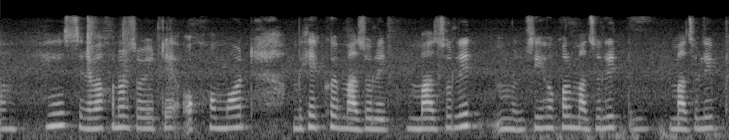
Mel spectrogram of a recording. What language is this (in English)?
Assamese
